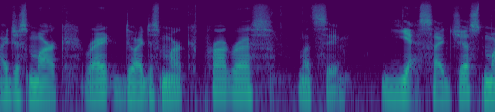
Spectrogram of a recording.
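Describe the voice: The intonation remains fairly even. It is plain reading aloud.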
